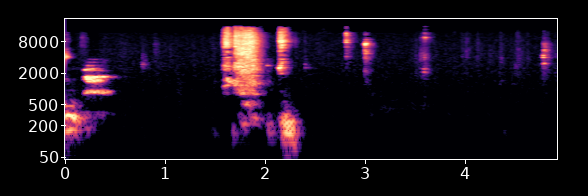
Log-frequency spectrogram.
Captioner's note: tape ripping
